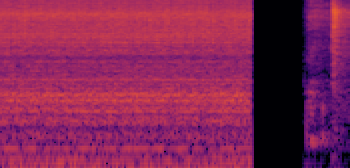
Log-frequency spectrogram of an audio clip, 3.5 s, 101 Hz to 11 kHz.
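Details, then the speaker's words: Red Dragon Bubble King 2000 skimmer pump, before repair: steady dense buzzing rattle over the running pump hum; the magnet turns loosely on the impeller when held by hand, causing the rattle. "You can see my left hand right here, the magnet is actually turning. It's not supposed to be that way"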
